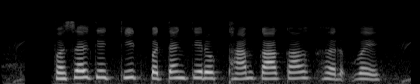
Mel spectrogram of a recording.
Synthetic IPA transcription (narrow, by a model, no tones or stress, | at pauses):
fʰəsəlkekit̪̚pət̪ə̃ŋɡkeɾʊkt̪ʰaːmkakakʰəɾʋəe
